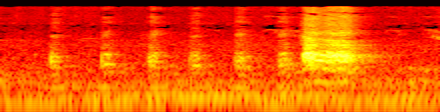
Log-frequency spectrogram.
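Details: Aseel hen: a run of six soft, evenly spaced clucks, then one loud harsh squawk, over a steady low mechanical hum.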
